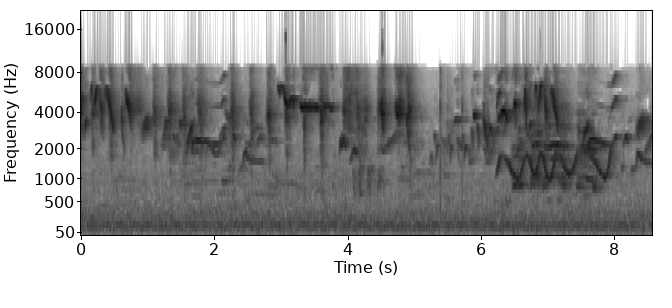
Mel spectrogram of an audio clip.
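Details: White-rumped shama, a bird offered for sale, pours out a rich song: sliding whistles, quick chips and buzzy bursts, ending in a loud zigzag whistle rising and falling several times, over a faint low hum.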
